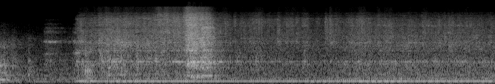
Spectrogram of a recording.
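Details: Vibrating hopper dosing coffee beans; steady low buzz in short, even feed cycles with beans rattling through; feeding normally.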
